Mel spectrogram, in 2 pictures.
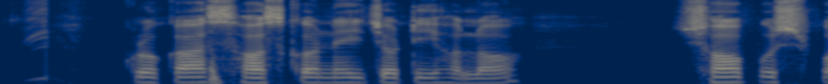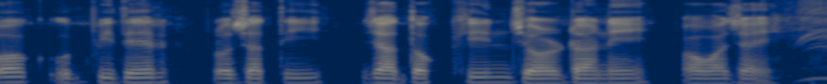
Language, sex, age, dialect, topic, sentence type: Bengali, male, 18-24, Rajbangshi, agriculture, question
